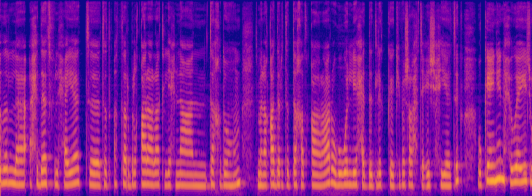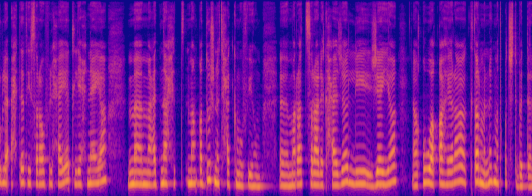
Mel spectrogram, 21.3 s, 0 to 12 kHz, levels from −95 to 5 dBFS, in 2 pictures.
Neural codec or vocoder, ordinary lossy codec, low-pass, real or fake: none; none; none; real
